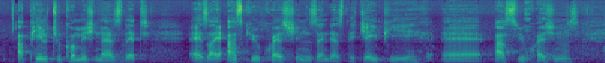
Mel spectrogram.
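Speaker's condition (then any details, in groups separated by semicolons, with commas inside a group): No condition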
